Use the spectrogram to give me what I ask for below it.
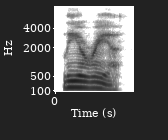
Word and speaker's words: Lioraith: So my official submission is a safety reflex system, an operating system pronounced Leorth.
